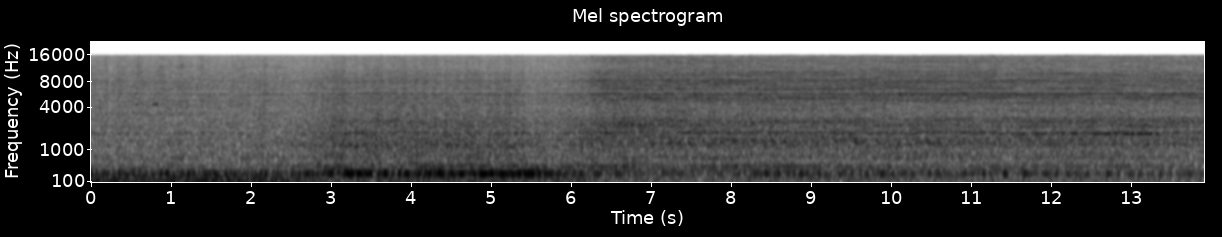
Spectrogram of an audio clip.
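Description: Small-block Chevy 406 V8 idling steadily, still cold and running smoothly on its raised cold-start idle. It is heard from inside the cabin at first, and from about six seconds in from the open engine bay, where it sounds brighter with less low hum.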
